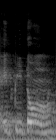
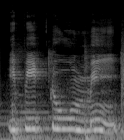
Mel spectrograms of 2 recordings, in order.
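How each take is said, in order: First: The word ends in a single syllable 'tome'. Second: The word ends in two syllables 'tuh-mee'. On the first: This is how people locally say it. The speaker calls it right. "जिसे बोलते हैं इपिटोम, हम अपनी शुद्ध और भग language में" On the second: This is the standard English pronunciation. The speaker calls it wrong. "English वाली दीदी के हिसाब से इसे बोला जाता है इपिटूमी"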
